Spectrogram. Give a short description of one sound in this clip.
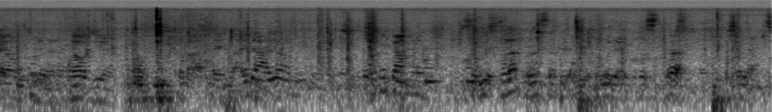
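Men and women chatter in a murmuring crowd nearby.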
